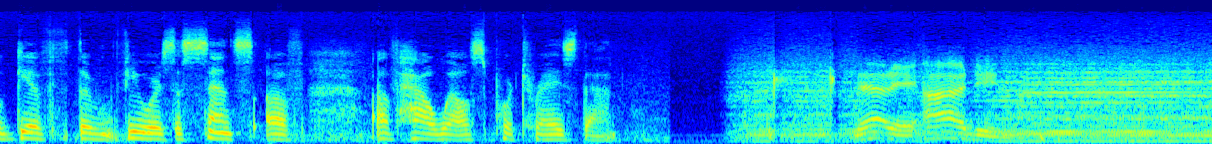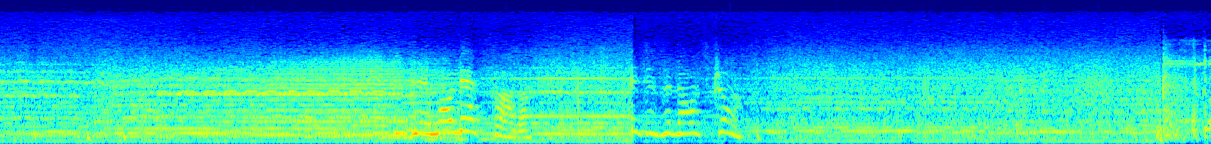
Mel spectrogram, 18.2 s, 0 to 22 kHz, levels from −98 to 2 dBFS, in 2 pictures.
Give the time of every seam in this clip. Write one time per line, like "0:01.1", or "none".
0:03.5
